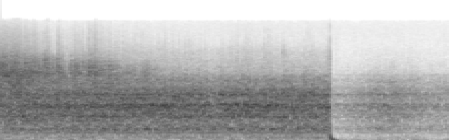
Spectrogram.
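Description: Loud, steady rush of gas venting from a pipe on an offshore gas rig. It starts suddenly and cuts off abruptly a little after three seconds.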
